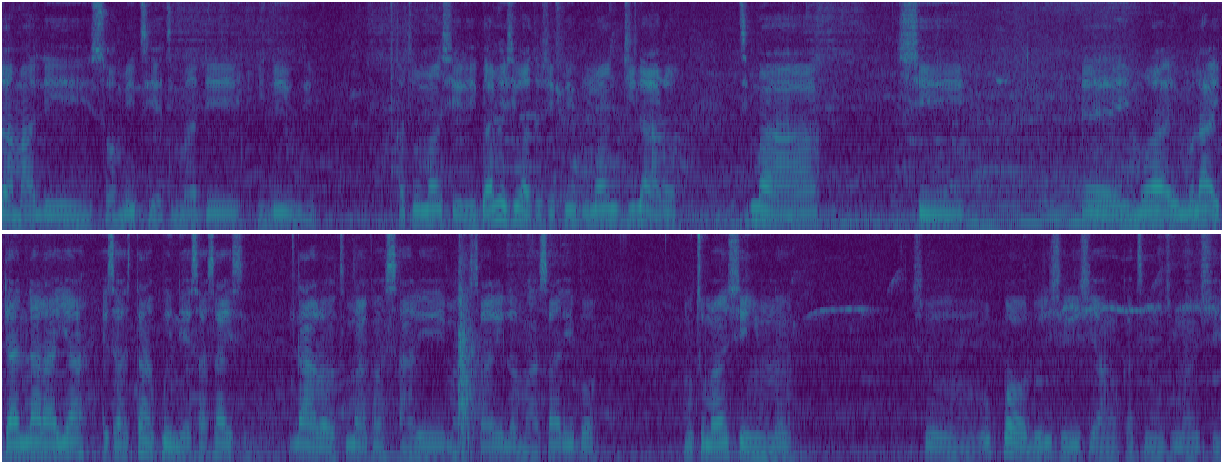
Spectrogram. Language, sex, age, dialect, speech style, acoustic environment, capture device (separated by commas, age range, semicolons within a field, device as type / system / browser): Yoruba, male, 18-24, Nigeria - Ibadan, happy; excited, people talking; nature, mobile / Linux / Chrome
